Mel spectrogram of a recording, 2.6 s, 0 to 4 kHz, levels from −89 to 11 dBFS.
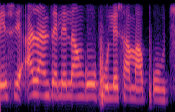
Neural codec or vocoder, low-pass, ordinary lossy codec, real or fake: none; 3.6 kHz; none; real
